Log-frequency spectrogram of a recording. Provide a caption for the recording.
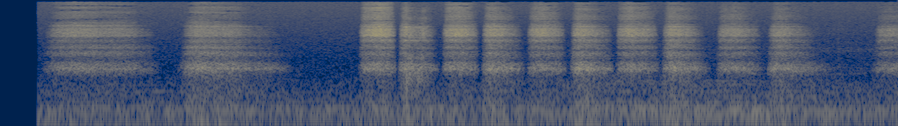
a man breathing with his mouth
